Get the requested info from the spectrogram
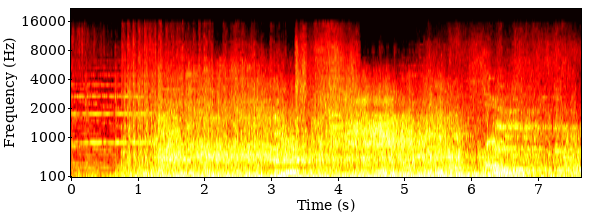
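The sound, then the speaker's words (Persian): After a brief quieter start, heavy gunfire erupts and keeps going as a dense, unbroken, loud barrage, with rapid overlapping shots and a deep rumbling underneath. “به نظرم میرسه شدت شلیک اون بزرگتر از چیزی که فکرشو میکردیم، برای همین فرار برامون سخت‌تر میشه.”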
